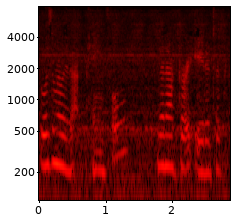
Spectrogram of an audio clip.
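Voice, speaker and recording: A woman's voice: fairly high pitch, flat delivery, quick pace. A young adult woman giving a casual, rambling, conversational update to camera as a vlogger. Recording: clearly noisy home camera recording.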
